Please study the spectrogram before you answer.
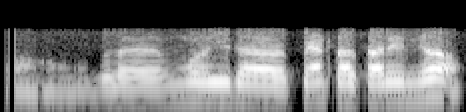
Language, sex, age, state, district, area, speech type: Odia, male, 45-60, Odisha, Bargarh, urban, conversation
